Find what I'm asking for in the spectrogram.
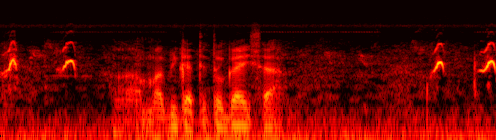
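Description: A young Muscovy duckling peeps in short, high calls while sitting on a scale, a few close chirps scattered at the start and end, with someone talking over the middle.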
